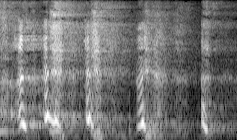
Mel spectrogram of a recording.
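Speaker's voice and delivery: very high, flustered, fumbling stammer. Telling a story about a woman on a train who gets called out: imitating flustered stammering. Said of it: "she gets flustered".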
